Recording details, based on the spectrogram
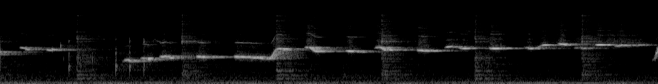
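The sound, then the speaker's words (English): A jaunty melody whistled by one person, clear held notes linked by upward and downward slides, played steadily over a faint low hum with no talking. “28-year-old Mozart, jaunty in his garnet coat and gold-rimmed cap, strolled into a shop to whistle at a starling in a cage.”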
